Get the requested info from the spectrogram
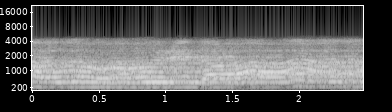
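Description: A man's voice chanting an Islamic devotional recitation into a microphone, in long wavering melodic lines. A steady low tone runs underneath.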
